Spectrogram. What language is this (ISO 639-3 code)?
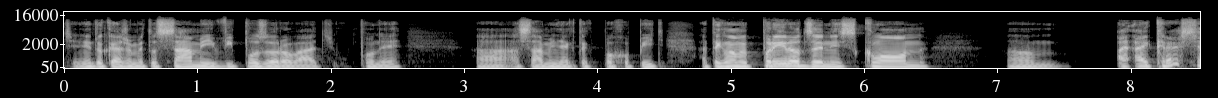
slk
